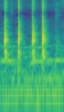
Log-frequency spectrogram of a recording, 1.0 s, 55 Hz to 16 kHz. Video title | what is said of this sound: HEADPHONE ANC 300 RIBUAN ??!! - Review Headphone Eggel Live Hybrid ANC + ENC | kalau diketuk seperti ini ini kayak berasa kurang padat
